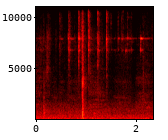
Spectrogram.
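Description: Body-weight burpee on a concrete driveway: hands and shoes slapping and scuffing the concrete as the athlete pushes up off the ground and gets to his feet. There is one sharp slap about a second in, with a few lighter clicks around it.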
